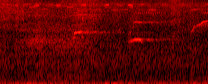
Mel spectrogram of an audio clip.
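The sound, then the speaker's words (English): Faint neighborhood birds flying around call with a few short, thin chirps and whistles, scattered irregularly over a low outdoor rumble. No one speaks. “These are the birds in the neighborhood. They're flying around and doing squawky bird stuff”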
